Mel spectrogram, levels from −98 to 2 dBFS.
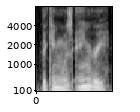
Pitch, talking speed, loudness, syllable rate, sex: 100 Hz, 235 wpm, -14 LUFS, 6.0 syllables/s, male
